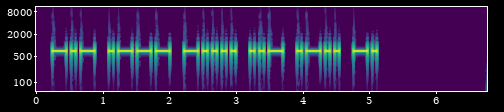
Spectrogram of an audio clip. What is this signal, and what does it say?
Morse code, heard as a keyed tone, about 17 wpm, 700 Hz. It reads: KJ6ULN
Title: USA Callsign DE Callsign - 6 Characters - 17wpm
